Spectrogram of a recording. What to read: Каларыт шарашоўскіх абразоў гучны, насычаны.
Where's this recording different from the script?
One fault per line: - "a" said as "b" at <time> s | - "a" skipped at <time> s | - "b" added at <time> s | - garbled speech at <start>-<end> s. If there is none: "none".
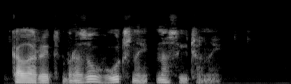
- "шарашоўскіх" skipped at 0.6 s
